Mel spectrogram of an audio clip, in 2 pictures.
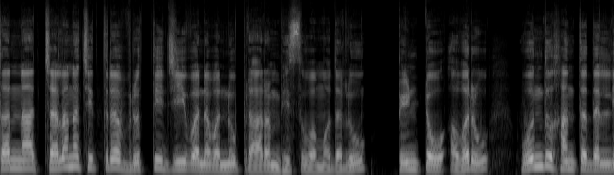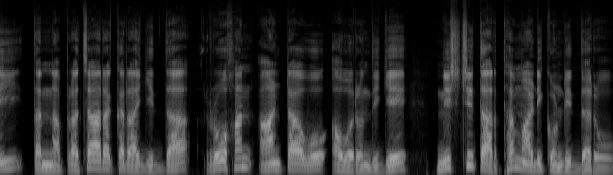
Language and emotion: Kannada, neutral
